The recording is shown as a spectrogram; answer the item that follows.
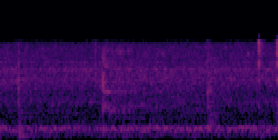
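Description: Near silence: faint room tone with a low hum and a couple of faint clicks.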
